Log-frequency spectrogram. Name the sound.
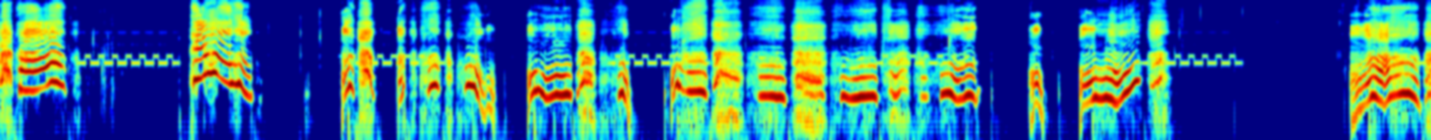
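smartphone ringtone ringing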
